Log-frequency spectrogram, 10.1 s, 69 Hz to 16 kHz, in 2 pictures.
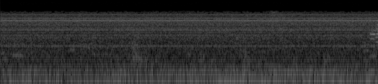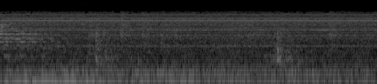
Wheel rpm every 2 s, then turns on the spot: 0, 0, 0, 0, 0.
none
